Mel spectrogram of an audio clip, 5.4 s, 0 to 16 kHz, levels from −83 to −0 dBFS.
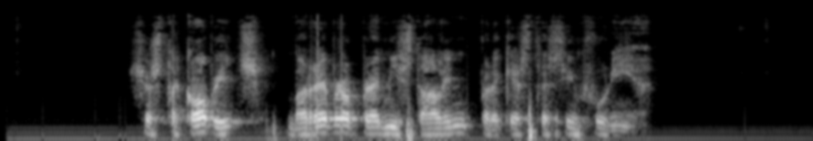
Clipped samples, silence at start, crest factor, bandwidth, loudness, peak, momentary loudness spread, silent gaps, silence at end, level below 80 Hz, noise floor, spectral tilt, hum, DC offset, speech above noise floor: under 0.1%; 0.9 s; 22 dB; 11.5 kHz; -23 LUFS; -4 dBFS; 15 LU; none; 1.1 s; -46 dBFS; -64 dBFS; -5 dB/octave; 50 Hz at -55 dBFS; under 0.1%; 41 dB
